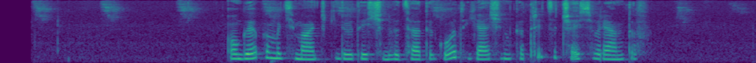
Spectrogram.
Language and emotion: Russian, neutral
